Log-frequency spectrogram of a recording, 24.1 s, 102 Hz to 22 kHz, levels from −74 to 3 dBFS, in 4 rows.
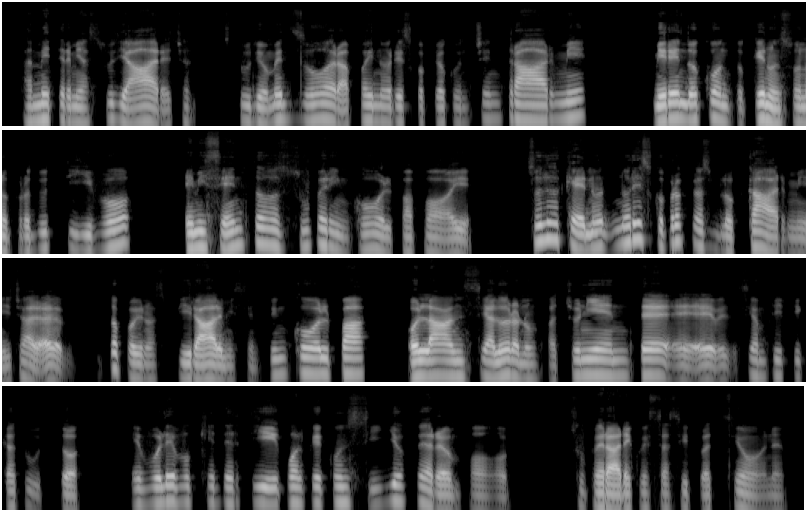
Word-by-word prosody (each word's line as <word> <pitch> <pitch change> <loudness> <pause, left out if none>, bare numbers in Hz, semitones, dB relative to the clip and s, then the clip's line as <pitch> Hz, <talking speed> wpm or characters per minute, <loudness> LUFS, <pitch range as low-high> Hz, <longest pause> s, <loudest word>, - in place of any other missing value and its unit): a 120 - -6
mettermi 130 -2 -1
a - - -6
studiare, 120 -4 +1
cioè 120 +2 -17 0.2
studio 125 -1 -5
mezz'ora 135 -2 0
poi 130 -1 -3
non 125 -1 -3
riesco 120 0 -7
più - - -9
a - - -3
concentrarmi, 135 +3 0 0.5
mi 125 - +5
rendo 140 -1 +5
conto 135 -3 -2
che 140 - +3
non 120 -5 +4
sono 115 0 -2
produttivo 130 +6 -3 0.3
e 130 - +3
mi 140 - +4
sento 150 +4 0
super 145 +3 -4
in 120 -6 -5
colpa 115 -3 -4
poi. 100 -4 -3 0.4
Solo 190 +3 +1
che 180 -10 +3
no 130 +3 +2
non 160 +6 -2
riesco 195 +1 0
proprio 175 -3 -2
a - - -13
sbloccarmi. 110 -4 0
Cioè, - - +3
uhm, - - -12 0.2
dopo 180 -9 -2
è - - +2
una 110 -1 -5
spirale, 115 0 +5
mi 105 - -7
sento 105 +5 -14
in 145 +1 -6
colpa, 145 0 +4 0.3
ho - - +8
l'ansia, 135 0 +5
allora 130 +2 +5
non 115 -2 -4
faccio 110 +5 -10
niente 135 0 +3
e 110 +1 +1
e - - +2
v - - -26
si - - -14
amplifica 130 -2 -8
tutto. 115 -5 -6 0.3
E 130 - -6
volevo 140 +2 0
chiederti 140 -1 -3
qualche 140 -1 -2
consiglio 140 +1 -5
per, 135 -7 0
un 100 -2 +1
po', 95 -2 -10 0.4
superare 105 -1 +3
questa 110 0 -11
situazione. 100 -2 -9
130 Hz, 170 wpm, -25 LUFS, 115-140 Hz, 0.5 s, ho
